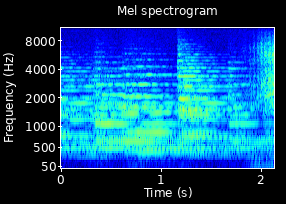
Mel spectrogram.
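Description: Anglican tower bells in Quebec, rung in a special style, sound in a steady, sustained wash of overlapping tones, moderately loud and uninterrupted by voices.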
